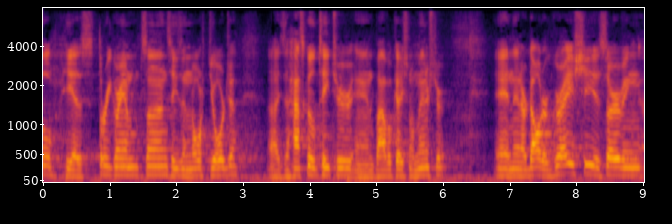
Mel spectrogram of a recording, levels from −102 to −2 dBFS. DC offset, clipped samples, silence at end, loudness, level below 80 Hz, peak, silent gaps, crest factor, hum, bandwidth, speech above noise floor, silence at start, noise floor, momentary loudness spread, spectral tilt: under 0.1%; under 0.1%; 0 s; -30 LUFS; -56 dBFS; -8 dBFS; none; 22 dB; none; 7.6 kHz; 22 dB; 0 s; -51 dBFS; 8 LU; -5.5 dB/octave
